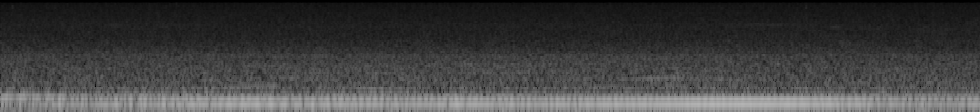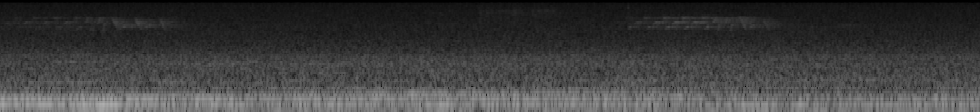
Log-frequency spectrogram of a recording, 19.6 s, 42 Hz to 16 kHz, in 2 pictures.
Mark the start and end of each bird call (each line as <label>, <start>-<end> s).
American Goldfinch (Spinus tristis), 9.6-11.8 s
American Goldfinch (Spinus tristis), 16.1-17.7 s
